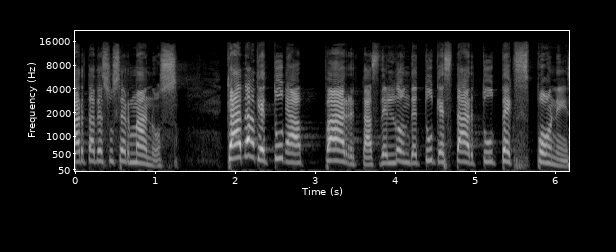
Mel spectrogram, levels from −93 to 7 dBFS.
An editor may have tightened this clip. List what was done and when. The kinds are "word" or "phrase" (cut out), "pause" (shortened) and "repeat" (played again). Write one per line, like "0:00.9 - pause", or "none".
0:02.3 - word
0:02.6 - word
0:04.0 - word
0:04.5 - word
